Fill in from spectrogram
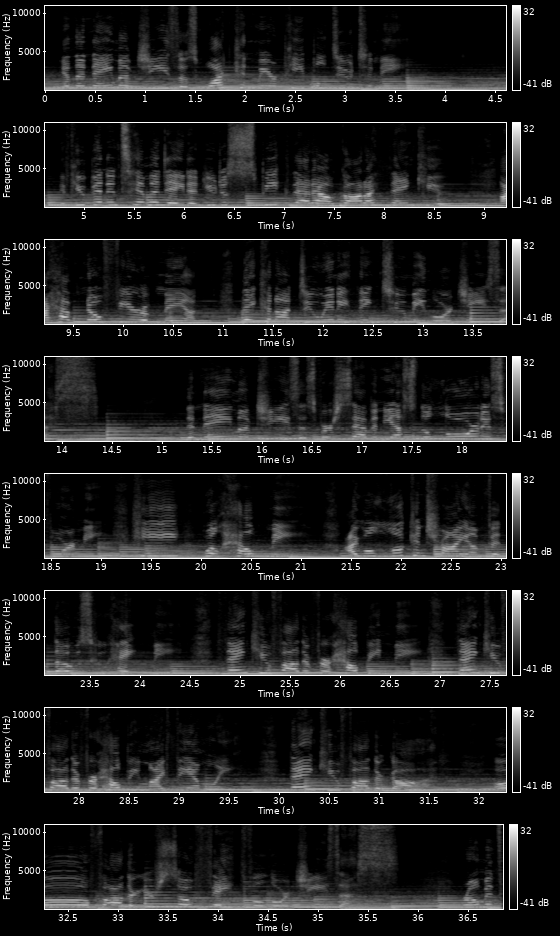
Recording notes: Recorded live during our Wednesday night service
